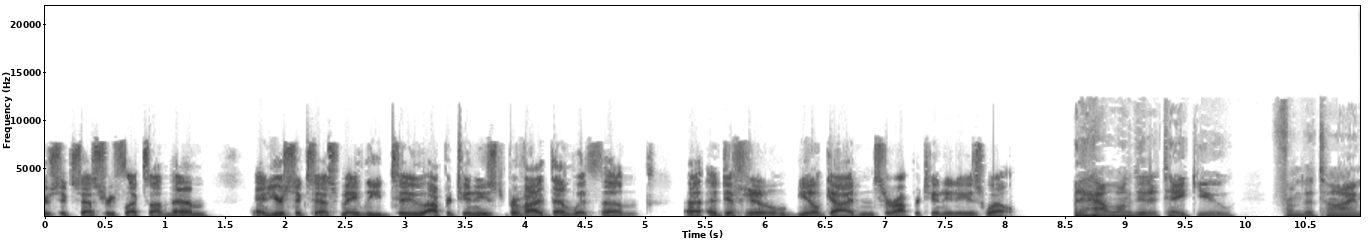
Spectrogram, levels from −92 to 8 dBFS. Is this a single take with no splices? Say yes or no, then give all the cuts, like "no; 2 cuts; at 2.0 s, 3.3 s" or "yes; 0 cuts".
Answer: yes; 0 cuts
